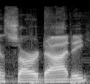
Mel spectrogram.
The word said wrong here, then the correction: Saudade: Sadaji. – Sadaji, okay.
